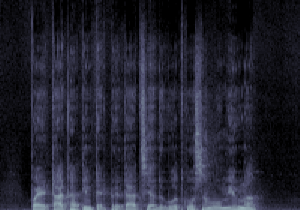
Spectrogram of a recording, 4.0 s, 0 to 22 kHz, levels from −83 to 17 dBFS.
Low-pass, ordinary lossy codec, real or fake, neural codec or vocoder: none; none; fake; codec, 44.1 kHz, 1.7 kbps, Pupu-Codec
